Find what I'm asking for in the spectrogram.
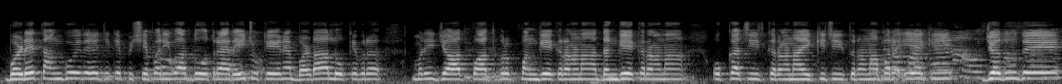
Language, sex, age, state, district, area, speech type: Dogri, female, 30-45, Jammu and Kashmir, Reasi, urban, spontaneous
